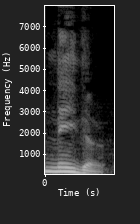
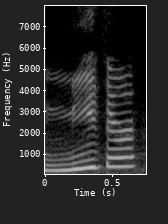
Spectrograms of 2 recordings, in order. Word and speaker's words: neither: উচ্চারণটা কি নিদার নাকি নেইদার? এটা দুই ভাবে ইউজ করতে পারি, হয় নিদার অথবা নাইদার।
